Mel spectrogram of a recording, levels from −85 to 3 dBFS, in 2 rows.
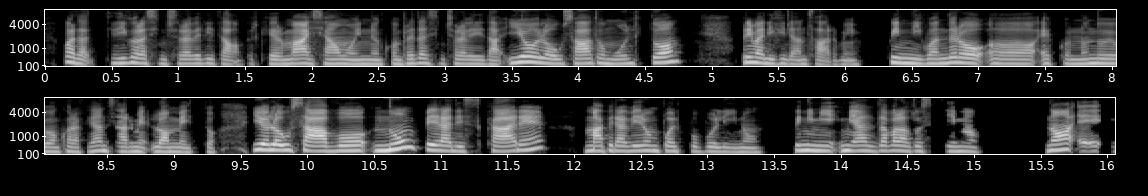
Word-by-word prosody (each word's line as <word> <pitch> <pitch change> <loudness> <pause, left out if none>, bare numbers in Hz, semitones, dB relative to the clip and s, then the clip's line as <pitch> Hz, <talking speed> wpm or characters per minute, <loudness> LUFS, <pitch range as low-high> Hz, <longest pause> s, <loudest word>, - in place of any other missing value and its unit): Guarda, 240 - 0
ti 200 - -14
dico 205 +2 -1
la 200 - +1
sincera 180 -1 -7
verità, 180 -3 -5
perché 170 +4 -11
ormai 185 +3 +3
siamo 175 0 -2
in 165 0 -3
completa 180 +4 -5
sincera 175 0 -8
verità, 165 -2 -4
io 240 +3 +3
l'ho 200 -5 0
usato 190 +2 0
molto 190 +8 0 0.4
prima 230 -1 +3
di 185 - -1
fidanzarmi, 160 -3 -7 0.2
quindi 205 -4 +1
quand'ero 195 +2 +1
uhm, 180 -1 -3
ecco 180 0 -8
non 175 +2 -3
dovevo 190 -1 -2
ancora 180 0 -4
fidanzarmi, 190 -1 -3
lo 185 - -1
ammetto. 170 -1 -3 0.3
Io 260 0 +6
lo 245 -1 +7
usavo, 220 -1 +6
non 285 +10 +5
per 245 -7 +4
adescare, 210 - +3 0.2
ma 210 0 +3
per 225 - -3
avere 210 +1 0
un 220 - -2
po' 205 0 -3
il 195 - -6
popolino, 175 -4 -7 0.2
quindi 230 0 +1
mi 215 -2 0
mi 225 - +1
alzava 220 +1 0
l'autostima. 195 -2 -3 0.5
No, 245 +5 +6
e 195 0 -2
195 Hz, 185 wpm, -22 LUFS, 180-220 Hz, 0.5 s, lo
